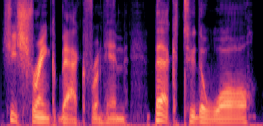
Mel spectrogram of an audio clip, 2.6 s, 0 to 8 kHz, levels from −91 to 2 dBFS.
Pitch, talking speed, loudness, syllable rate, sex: 105 Hz, 205 wpm, -19 LUFS, 4.0 syllables/s, male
